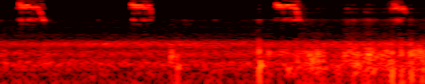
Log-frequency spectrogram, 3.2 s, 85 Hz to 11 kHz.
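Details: Quiet nest box recording of European pied flycatcher chicks, 27 June 2013, in heat and food shortage: four soft high squeaks about a second apart with faint rustles.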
